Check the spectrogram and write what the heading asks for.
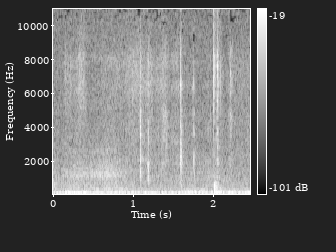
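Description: Near silence: faint room tone with a few light clicks in the second half.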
